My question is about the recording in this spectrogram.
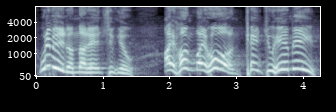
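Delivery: loud, high angry shout; exasperated yelling. Acted. Car driver to the unhearing bus driver, exasperated shout. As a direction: shout to get through to him.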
